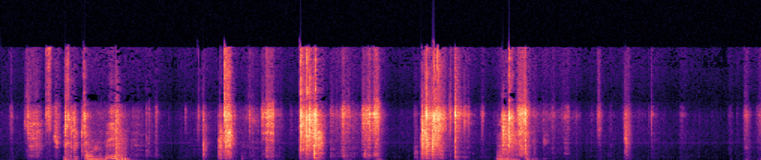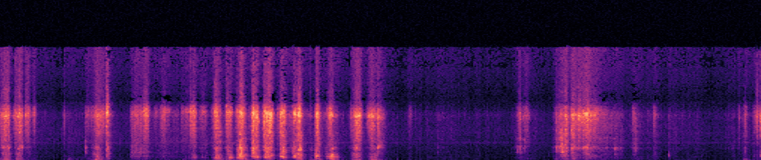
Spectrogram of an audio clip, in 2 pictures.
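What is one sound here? Hands shift and press a cardboard box, which scrapes and rustles.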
